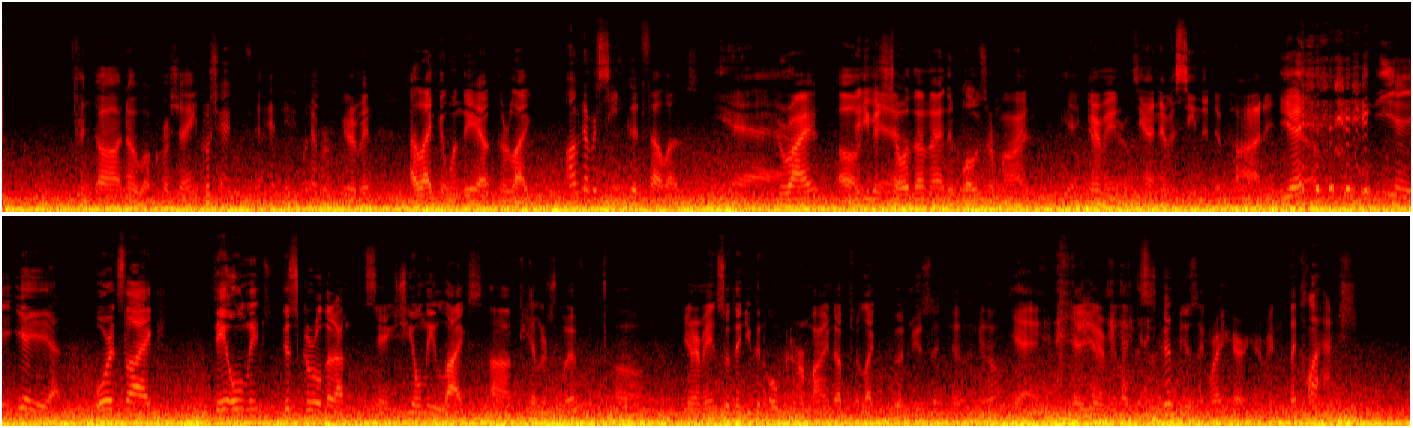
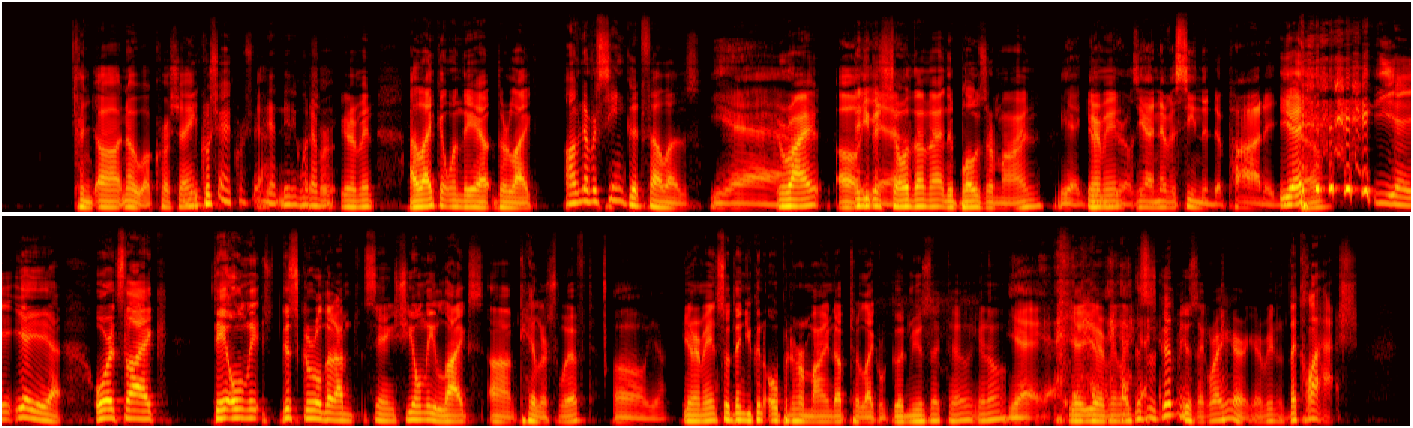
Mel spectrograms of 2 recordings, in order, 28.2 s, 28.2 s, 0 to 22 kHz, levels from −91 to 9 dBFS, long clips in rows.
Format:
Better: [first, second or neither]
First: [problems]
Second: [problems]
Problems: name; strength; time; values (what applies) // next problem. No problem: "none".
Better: second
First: low rumble; loud; throughout; 1 dB below the speech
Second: none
